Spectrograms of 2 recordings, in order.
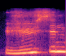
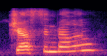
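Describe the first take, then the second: First: The first word is said like French 'jus'. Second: The first word is said the English way. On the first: The speaker calls it wrong. "like au jus" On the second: The speaker calls it right. "but it's Justin Bello"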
